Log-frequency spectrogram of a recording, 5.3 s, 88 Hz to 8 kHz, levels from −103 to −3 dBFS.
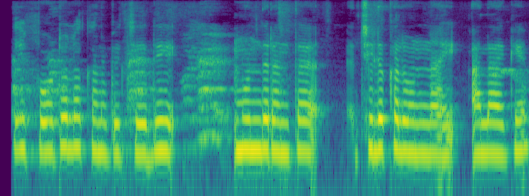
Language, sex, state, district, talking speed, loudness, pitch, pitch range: Telugu, female, Andhra Pradesh, Sri Satya Sai, 115 wpm, -16 LUFS, 250 Hz, 235-255 Hz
